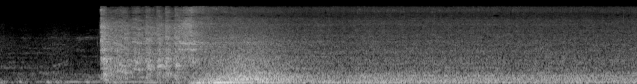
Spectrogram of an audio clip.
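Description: Silver Hummer stretch limousine's engine starting: it comes in suddenly about a second in, rises briefly, then settles into a steady idle.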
